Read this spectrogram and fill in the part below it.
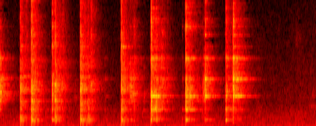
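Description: Chunks of food drop and tap into a glass bowl.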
